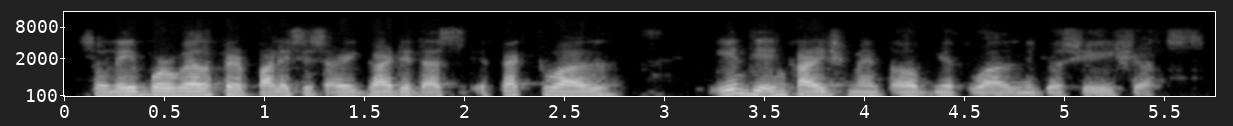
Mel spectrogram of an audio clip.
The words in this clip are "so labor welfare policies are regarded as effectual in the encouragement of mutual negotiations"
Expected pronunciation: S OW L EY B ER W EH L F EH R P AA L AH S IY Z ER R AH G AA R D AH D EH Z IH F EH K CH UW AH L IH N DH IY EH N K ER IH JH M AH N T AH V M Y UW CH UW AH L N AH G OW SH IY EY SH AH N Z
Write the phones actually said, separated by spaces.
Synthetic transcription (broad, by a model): S OW L EY B ER W EH L F EH R P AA L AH S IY S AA R AH G AA R D AH D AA S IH F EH K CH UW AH L IH N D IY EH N K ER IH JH M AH N T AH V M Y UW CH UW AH L N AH G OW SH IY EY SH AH N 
